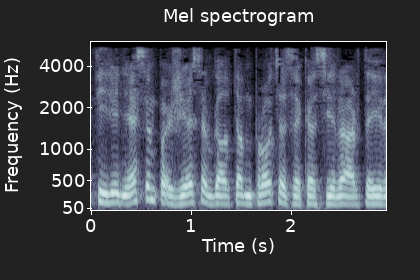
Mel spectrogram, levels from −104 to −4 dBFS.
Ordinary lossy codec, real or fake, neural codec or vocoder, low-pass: MP3, 32 kbps; fake; codec, 16 kHz, 2 kbps, FunCodec, trained on Chinese and English, 25 frames a second; 5.4 kHz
